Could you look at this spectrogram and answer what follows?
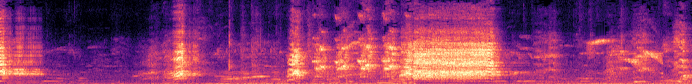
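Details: Macaw of South America with a powerful voice: uneven raspy calls build to a sustained harsh scream lasting about a second, then fade into quieter scattered squawks.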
